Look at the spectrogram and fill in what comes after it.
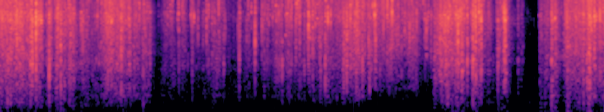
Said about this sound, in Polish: Zagadka dźwiękowa. Widzę to, zgadnę. Folia aluminiowa.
